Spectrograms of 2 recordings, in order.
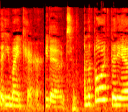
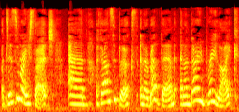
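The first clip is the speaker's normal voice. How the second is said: put-on Valley Girl speech blended with an Australian accent. Speaker retelling Tony's video, voicing her: Valley Girl-Australian accent. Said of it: "It's hard to do the Valley Girl with that Australian".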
